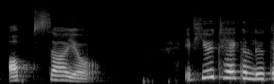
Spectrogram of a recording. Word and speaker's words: 없어요: When you pronounce them, you pronounce the first one as it is, and the second one is prolonged to the next syllable or vowel.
